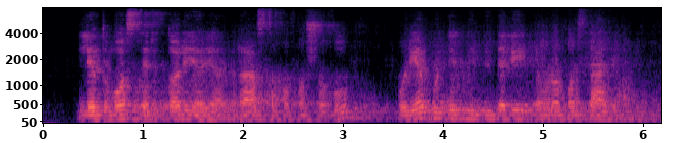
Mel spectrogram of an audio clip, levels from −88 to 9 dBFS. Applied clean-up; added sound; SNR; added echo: neural separator model SepFormer DNS4.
